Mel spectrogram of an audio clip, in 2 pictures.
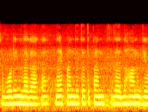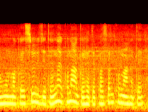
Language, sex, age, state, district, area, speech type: Maithili, female, 45-60, Bihar, Purnia, rural, spontaneous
